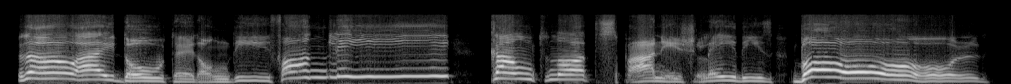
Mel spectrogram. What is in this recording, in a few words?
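Spanish male, voice; Pirates Of The Caribbean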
